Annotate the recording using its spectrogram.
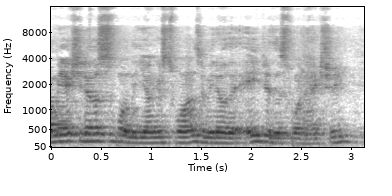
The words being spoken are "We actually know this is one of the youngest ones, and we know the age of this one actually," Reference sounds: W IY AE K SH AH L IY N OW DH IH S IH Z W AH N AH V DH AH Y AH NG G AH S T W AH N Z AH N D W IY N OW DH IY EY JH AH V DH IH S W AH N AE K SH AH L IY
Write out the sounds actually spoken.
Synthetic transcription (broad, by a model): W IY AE K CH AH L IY N OW DH IH S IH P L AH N DH AH Y AH NG G AH S T W AH N Z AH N W IY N OW DH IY EY JH AH V DH IH S W AH N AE K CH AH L IY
